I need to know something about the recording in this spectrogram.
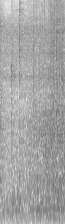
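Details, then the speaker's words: Mountain bike rear derailleur during limit screw adjustment, chain on smallest cog: fast light ticking from the chain while spinning; one more quarter turn of the limit screw needed. "Alright, so now I'm hearing just a little bit of clicking, so one more quarter turn should do it."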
